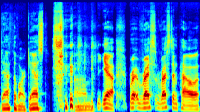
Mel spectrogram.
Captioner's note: laughter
